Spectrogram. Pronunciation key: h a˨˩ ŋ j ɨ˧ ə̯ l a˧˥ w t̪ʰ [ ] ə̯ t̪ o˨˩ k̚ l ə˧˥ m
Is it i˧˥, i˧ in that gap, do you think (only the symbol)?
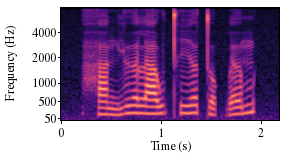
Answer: i˧˥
